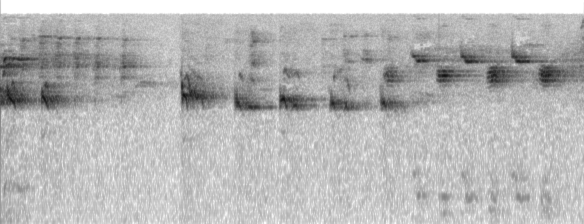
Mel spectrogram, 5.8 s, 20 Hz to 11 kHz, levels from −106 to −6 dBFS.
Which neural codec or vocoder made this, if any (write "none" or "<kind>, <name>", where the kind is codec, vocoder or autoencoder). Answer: none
